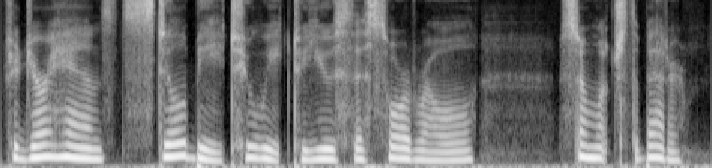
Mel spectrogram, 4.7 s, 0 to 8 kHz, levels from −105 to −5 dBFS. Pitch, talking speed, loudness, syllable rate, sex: 180 Hz, 200 wpm, -16 LUFS, 4.6 syllables/s, female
